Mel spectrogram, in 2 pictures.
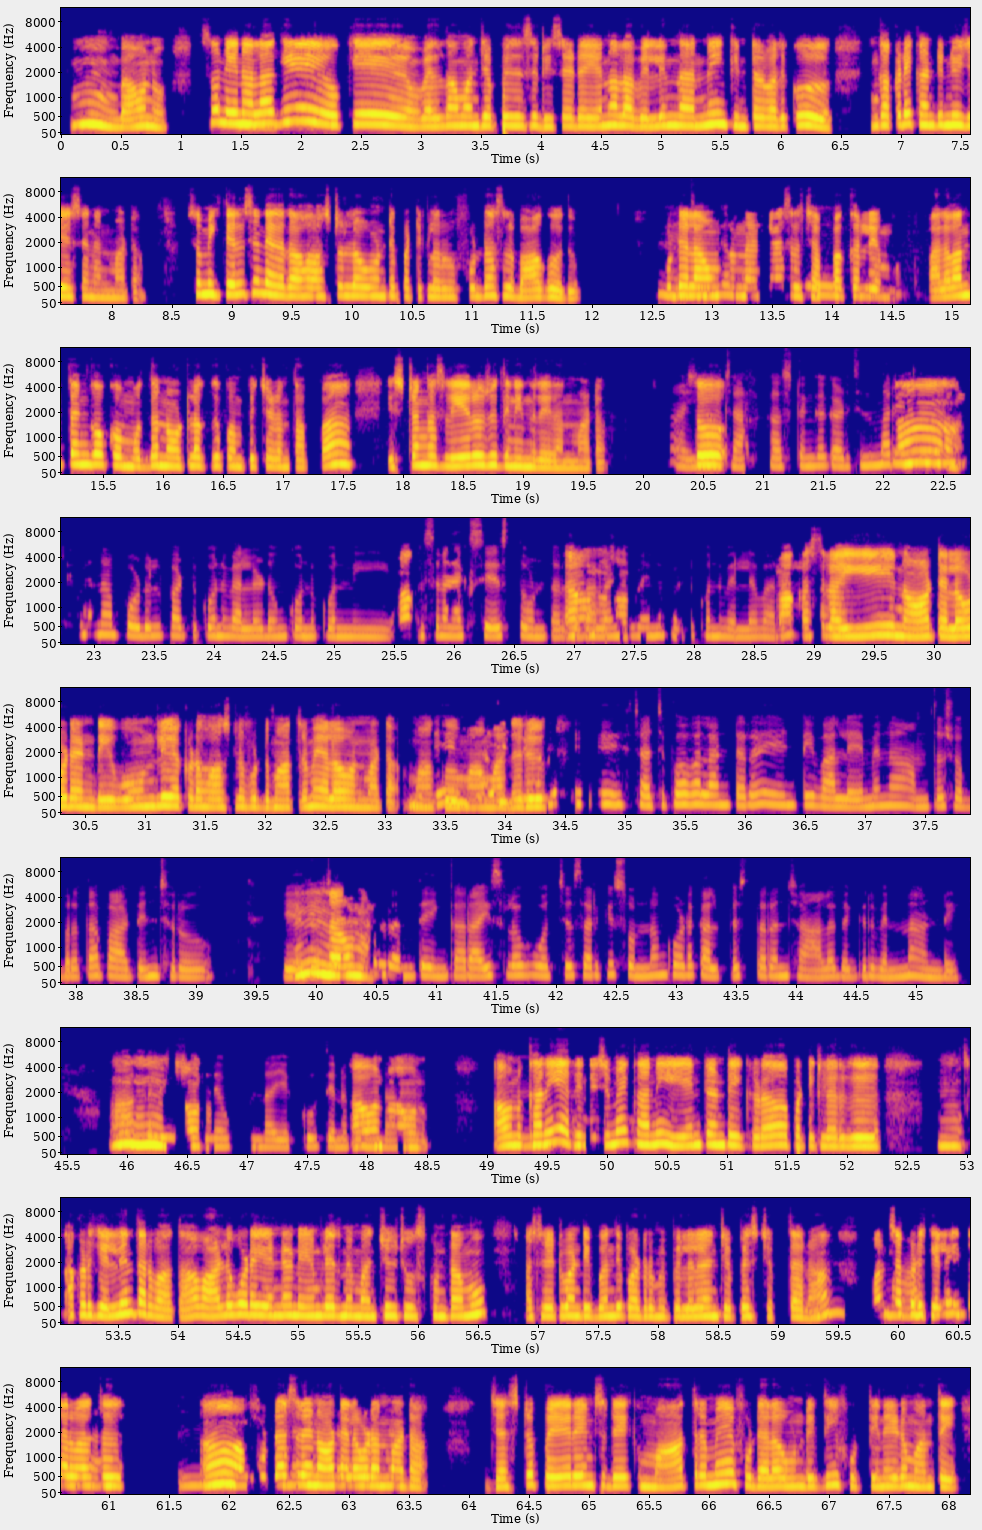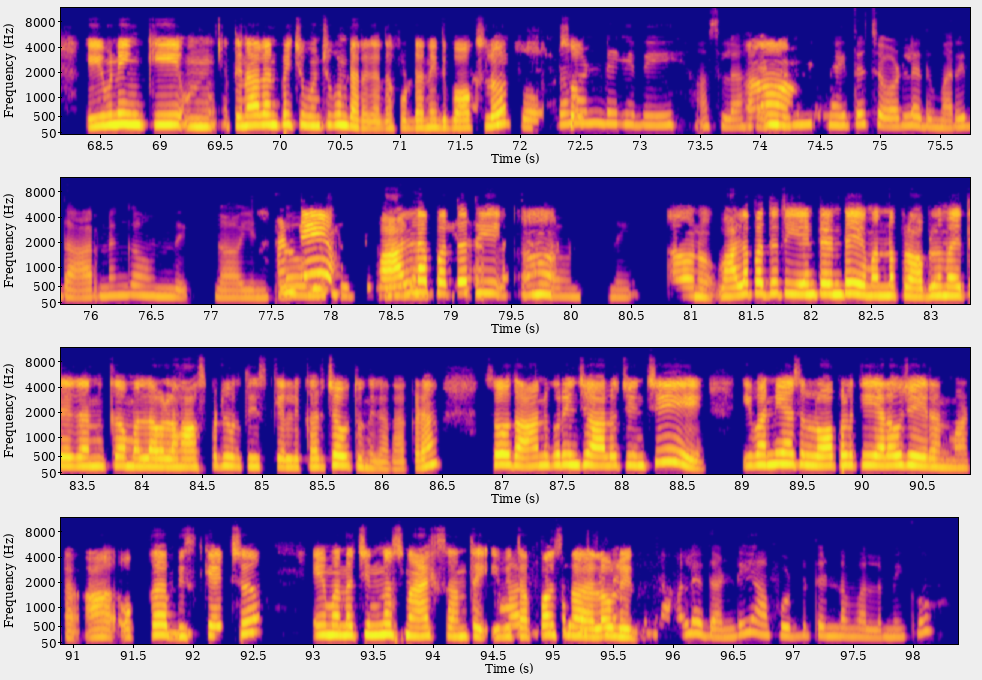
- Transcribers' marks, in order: "అవును" said as "బవును"; in English: "సో"; other background noise; in English: "ఇంటర్"; in English: "కంటిన్యూ"; in English: "సో"; in English: "హాస్టల్‌లో"; in English: "పర్టిక్యులర్‌గా"; static; tapping; in English: "సో"; in English: "స్నాక్స్"; in English: "నాట్"; in English: "ఓన్లీ"; in English: "హాస్టల్"; in English: "అలో"; background speech; in English: "రైస్‌లోకి"; in English: "పర్టిక్యులర్‌గా"; in English: "వన్స్"; in English: "పేరెంట్స్ డేకి"; in English: "అలో"; in English: "ఫుడ్"; in English: "ఈవెనింగ్‌కి"; in English: "బాక్స్‌లో. సో"; in English: "ప్రాబ్లమ్"; in English: "హాస్పిటల్‌కి"; in English: "సో"; in English: "ఎలవ్"; in English: "బిస్కెట్స్"; in English: "స్నాక్స్"; in English: "అలవ్‌లేదు"
- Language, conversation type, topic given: Telugu, podcast, ఇంట్లోని వాసనలు మీకు ఎలాంటి జ్ఞాపకాలను గుర్తుకు తెస్తాయి?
